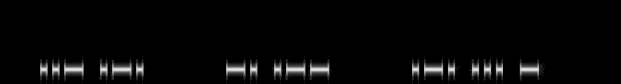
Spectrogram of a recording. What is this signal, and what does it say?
Morse code, heard as a keyed tone, about 20 wpm, 700 Hz. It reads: UR NW RST
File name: UK MASTER QSOs TRAINING / 20WPM / UK MASTER QSOs 0010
